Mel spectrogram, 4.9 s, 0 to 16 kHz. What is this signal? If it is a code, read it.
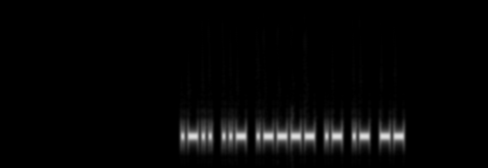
Morse code, heard as a keyed tone, about 34 wpm, 700 Hz. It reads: LU1AAM
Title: DXCC-100 Call Signs - 6 Characters - 35wpm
